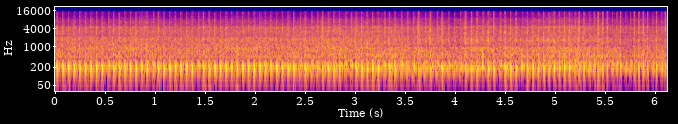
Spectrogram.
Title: Tecumseh engine misfire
